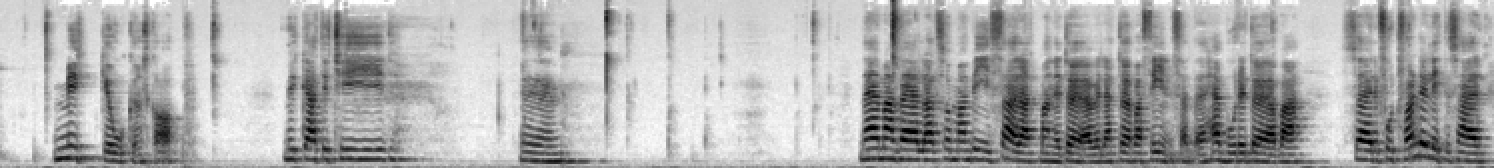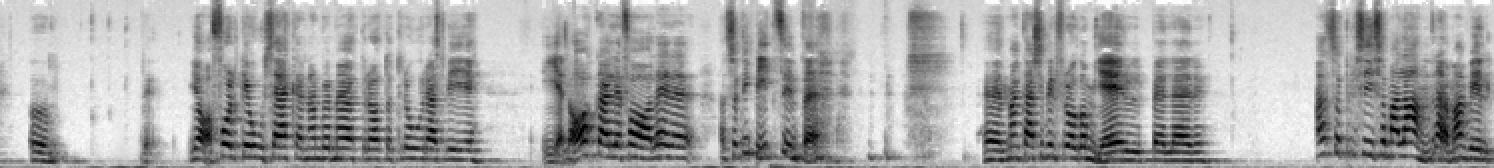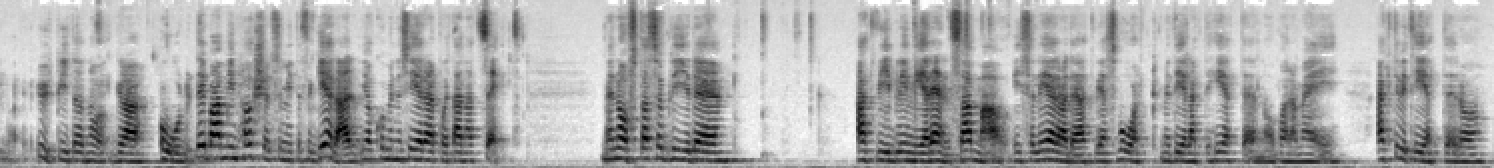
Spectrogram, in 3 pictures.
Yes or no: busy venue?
no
